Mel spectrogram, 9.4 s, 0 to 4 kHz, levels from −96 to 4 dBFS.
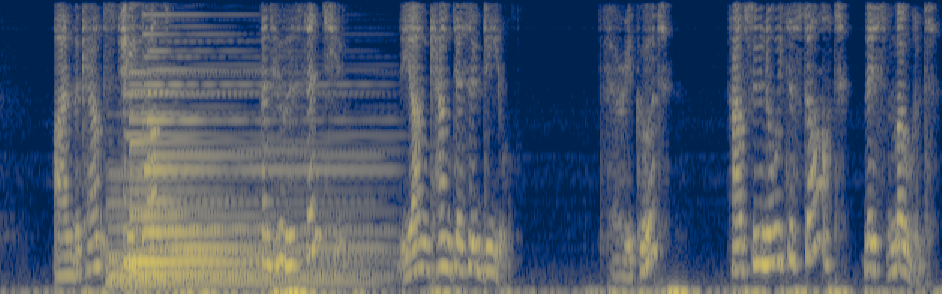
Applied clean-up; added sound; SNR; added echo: none; Piano; -4 dB; reverberation time 0.2 s.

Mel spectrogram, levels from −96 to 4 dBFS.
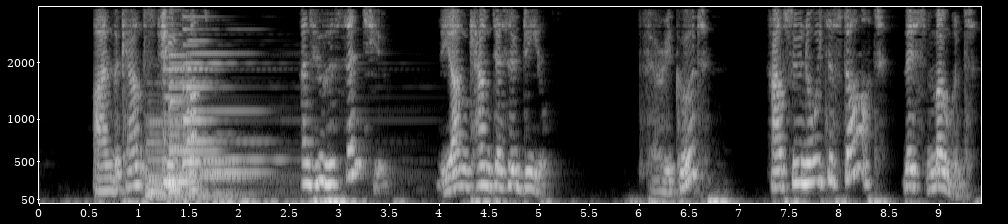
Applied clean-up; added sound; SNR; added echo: classical method WPE with log-MMSE.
